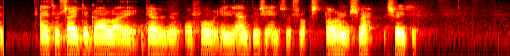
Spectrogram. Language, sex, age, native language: Icelandic, male, 18-19, Icelandic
